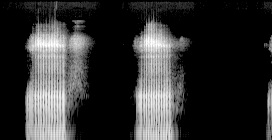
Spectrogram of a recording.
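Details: Sleeping French Bulldog puppy snoring indoors: two long, rumbling, raspy snores with a hissing top, each lasting about a second and spaced roughly two seconds apart, silence between breaths.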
